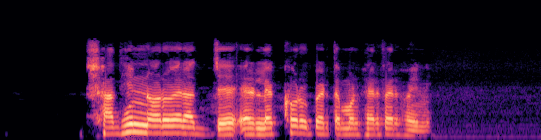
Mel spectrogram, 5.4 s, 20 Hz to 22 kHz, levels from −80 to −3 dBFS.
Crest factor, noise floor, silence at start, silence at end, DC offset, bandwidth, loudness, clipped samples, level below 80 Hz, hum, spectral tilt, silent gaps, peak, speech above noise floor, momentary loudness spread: 14 dB; -81 dBFS; 0.85 s; 1.1 s; under 0.1%; 8 kHz; -14 LUFS; under 0.1%; -58 dBFS; none; -5 dB/octave; none; -2 dBFS; 67 dB; 10 LU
